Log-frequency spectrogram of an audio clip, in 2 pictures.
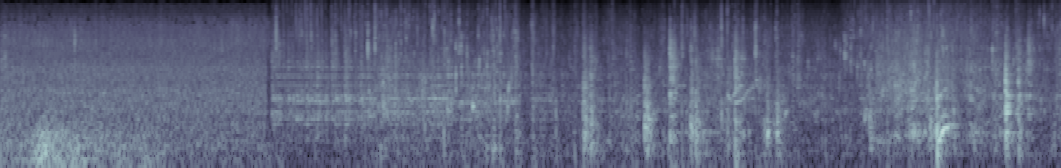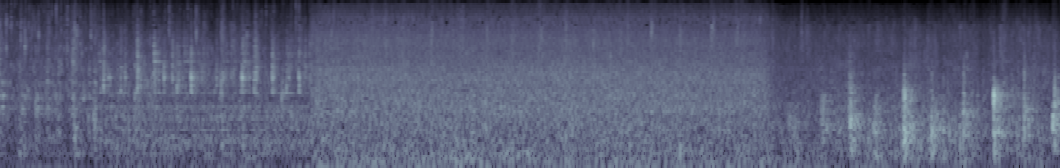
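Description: Steady heavy rain, with scattered sharp drips and knocks through the middle of the stretch; the rain eases a little near the end.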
